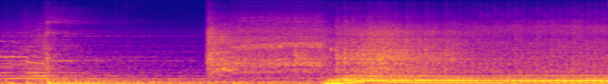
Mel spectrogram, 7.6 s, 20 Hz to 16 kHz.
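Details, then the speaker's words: 2021 Range Rover SVR, first start after a replacement engine was installed: long crank, then it catches with a deep, heavy knock under a rough idle; shut down at once, bottom-end trouble suspected if there is no oil pressure, not confirmed. "Desliga, desliga, desliga. Isso não parece saudável. Que que foi isso? Parecia, parecia um som grave, não é?"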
